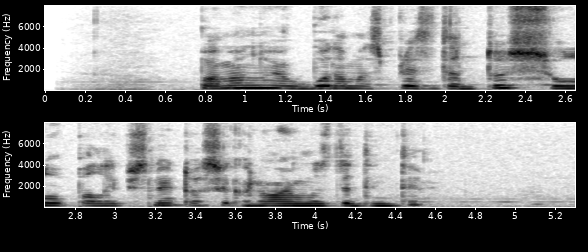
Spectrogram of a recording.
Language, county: Lithuanian, Šiauliai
